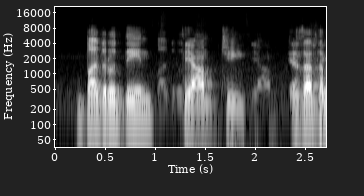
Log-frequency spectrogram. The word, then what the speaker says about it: Badruddin Tyabji: It's Badruddin Tyabji. Is that the pronunciation?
